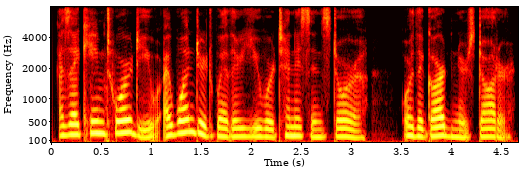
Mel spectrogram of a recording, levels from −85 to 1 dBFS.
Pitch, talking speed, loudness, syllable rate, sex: 195 Hz, 205 wpm, -17 LUFS, 6.5 syllables/s, female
